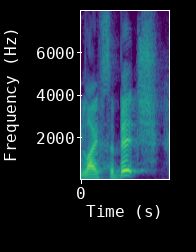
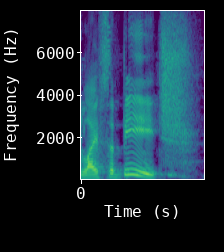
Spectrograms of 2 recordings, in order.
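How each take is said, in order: First: Bitch short and clipped with a rising end; short vowel in bitch. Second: Beach slow and drawn out, falling; long vowel in beach. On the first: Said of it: "How do we make that distinction". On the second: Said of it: "Bitch is shorter than beach". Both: Shown as a demonstration.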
